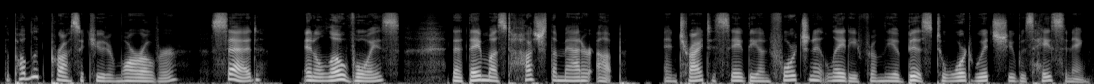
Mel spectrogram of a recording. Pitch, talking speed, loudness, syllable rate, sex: 170 Hz, 170 wpm, -20 LUFS, 5.1 syllables/s, female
